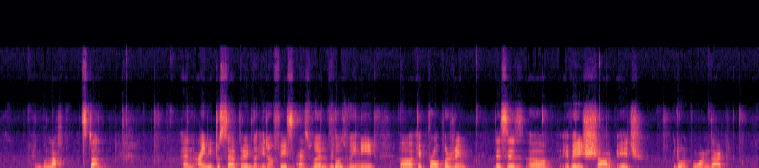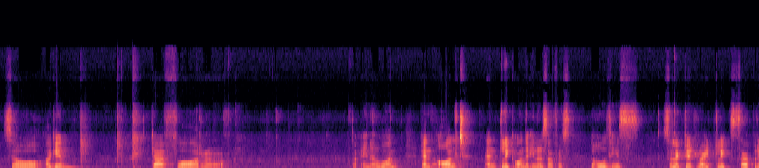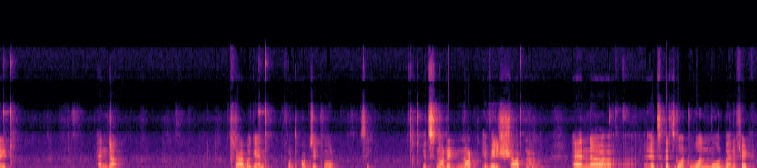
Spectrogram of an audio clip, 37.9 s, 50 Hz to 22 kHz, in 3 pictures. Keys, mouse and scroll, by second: 0.5-6.0 middle drag, 6.7-7.2 middle drag, 7.2-8.0 scroll up 8, 8.0-11.4 middle drag, 11.4-11.8 scroll down 2, 11.8-14.0 middle drag, 14.9 Tab, 16.5-21.1 middle drag, 21.1 alt+click, 23.8-27.0 right drag, 29.2 Tab, 29.6 click, 30.1-31.0 middle drag, 31.0 scroll down 2, 31.4-37.2 middle drag.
